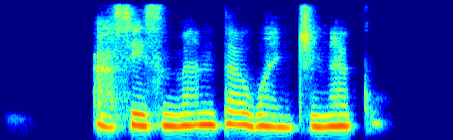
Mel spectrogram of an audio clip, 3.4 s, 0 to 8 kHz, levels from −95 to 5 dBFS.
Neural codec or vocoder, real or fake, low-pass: codec, 16 kHz, 1.1 kbps, Voila-Tokenizer; fake; 7.2 kHz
